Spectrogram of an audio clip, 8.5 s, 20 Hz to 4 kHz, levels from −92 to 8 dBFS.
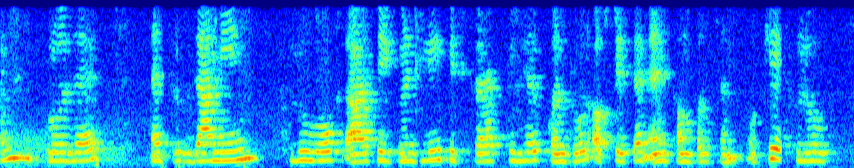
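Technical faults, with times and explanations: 0.00–0.46 s, 1.14–1.40 s and 7.15–7.19 s, echo leak: a faint delayed copy of the speech trails it by 118 ms, roughly 25 to 40 dB down, likely residual loudspeaker echo the far-end canceller failed to remove.
0.41–0.47 s, 0.90–1.03 s and 2.40–2.69 s, speech suppressed in double talk: the speech dips by about 5 dB, then 10 dB, then nearly drops out at about 35 dB, likely the echo canceller attenuating during overlapping talk.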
